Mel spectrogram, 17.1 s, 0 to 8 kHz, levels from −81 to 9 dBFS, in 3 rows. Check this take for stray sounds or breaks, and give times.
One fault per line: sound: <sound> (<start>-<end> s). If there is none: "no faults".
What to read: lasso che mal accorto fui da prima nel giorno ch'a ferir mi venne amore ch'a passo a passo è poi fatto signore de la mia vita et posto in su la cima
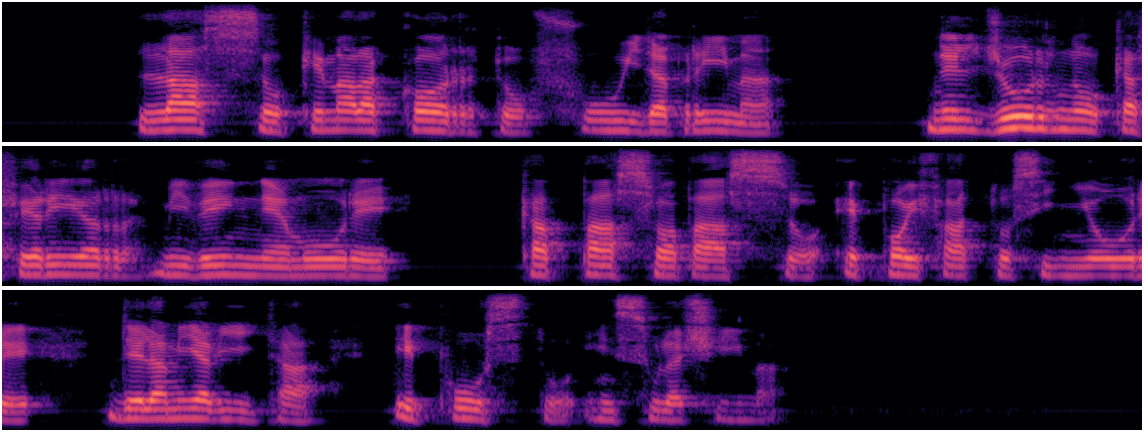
no faults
